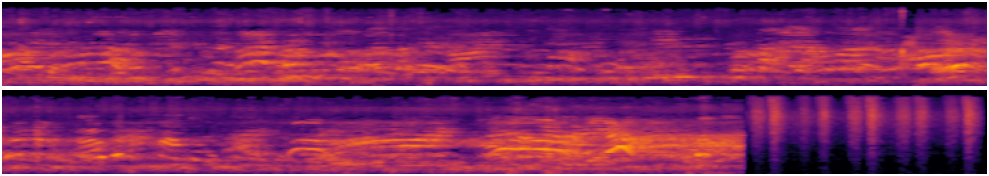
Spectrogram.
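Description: Many children's voices at once, calling out and chattering as a group. The voices stop suddenly near the end, and a shaker rattle starts.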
